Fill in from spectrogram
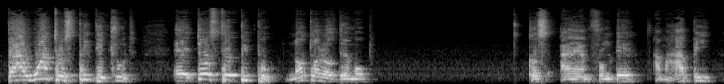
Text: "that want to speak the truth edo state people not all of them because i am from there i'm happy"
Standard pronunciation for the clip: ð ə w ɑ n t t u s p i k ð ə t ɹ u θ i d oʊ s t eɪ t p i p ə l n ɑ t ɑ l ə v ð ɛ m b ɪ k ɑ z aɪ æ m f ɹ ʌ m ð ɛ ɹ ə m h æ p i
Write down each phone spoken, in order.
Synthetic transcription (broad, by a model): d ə w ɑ n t t u s p i k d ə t ɹ u t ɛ d oʊ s t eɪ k p i p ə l n ɑ t ɑ l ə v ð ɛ m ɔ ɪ k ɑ s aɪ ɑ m f ɹ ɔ m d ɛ ə m h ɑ p i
